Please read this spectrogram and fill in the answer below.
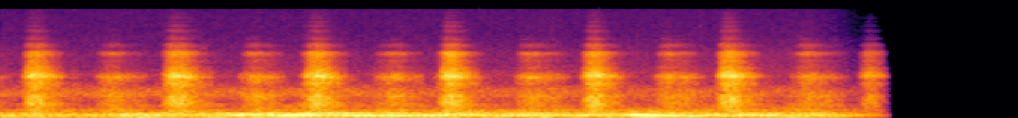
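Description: A man breathing rapidly through his mouth in connected breathwork: each inhale runs straight into the exhale without pause, a louder and a softer breath in turn, one in-and-out cycle about every second and a half. The breathing cuts off about nine seconds in.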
